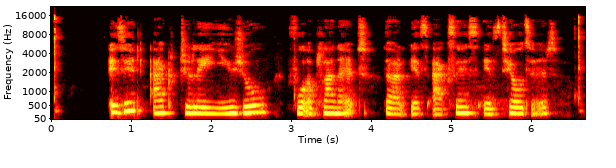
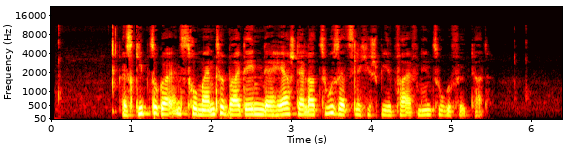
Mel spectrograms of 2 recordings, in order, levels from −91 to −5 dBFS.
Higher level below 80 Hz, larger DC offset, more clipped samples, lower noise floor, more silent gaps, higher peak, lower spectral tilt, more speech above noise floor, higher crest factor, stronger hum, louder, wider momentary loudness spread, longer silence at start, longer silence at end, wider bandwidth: second, -72 dBFS vs -56 dBFS; neither; neither; first, -81 dBFS vs -61 dBFS; neither; about the same, 0 dBFS vs 0 dBFS; second, -3.5 dB/octave vs -6 dB/octave; first, 58 dB vs 47 dB; first, 24 dB vs 16 dB; neither; second, -24 LUFS vs -14 LUFS; second, 8 LU vs 18 LU; second, 0.05 s vs 0.75 s; second, 0.05 s vs 1 s; first, 16 kHz vs 11.5 kHz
